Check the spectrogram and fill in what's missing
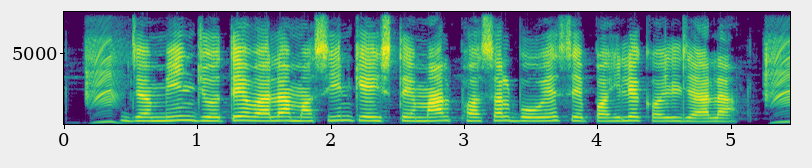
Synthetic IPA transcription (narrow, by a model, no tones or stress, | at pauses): d͡ʒəmiːnd͡ʒoːt̪eʋaːlaməsiːnkeɪst̪eːmaːlpʰəsəlboesepəɦilekəild͡ʒaːlaː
